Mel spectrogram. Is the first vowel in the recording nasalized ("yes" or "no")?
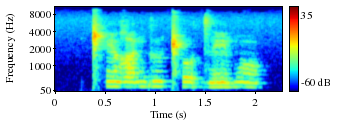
yes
